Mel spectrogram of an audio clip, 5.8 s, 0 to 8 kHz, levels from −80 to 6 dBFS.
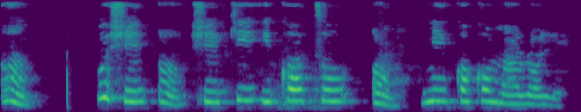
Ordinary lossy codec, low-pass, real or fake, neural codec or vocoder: AAC, 48 kbps; 7.2 kHz; real; none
